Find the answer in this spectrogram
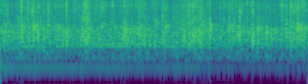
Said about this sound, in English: And I want you to give them the biggest cheer and the biggest round of applause. You know how to do it.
